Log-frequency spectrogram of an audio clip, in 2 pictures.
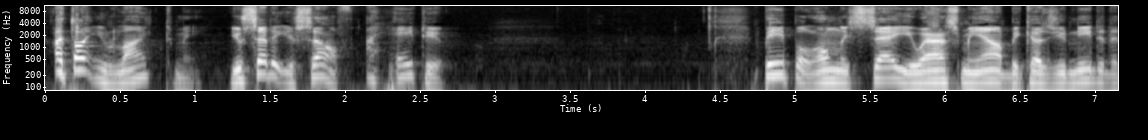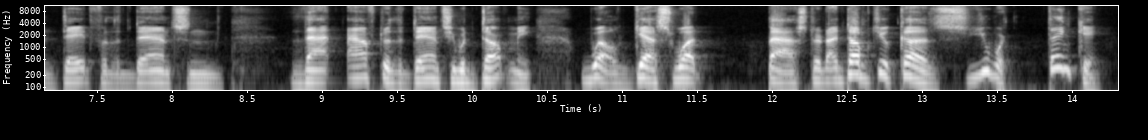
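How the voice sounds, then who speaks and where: A man's voice: medium pitch, animated, normal speed, sharp tone, dry recording. A man playing a furious, scornful jilted young person in an emphatic, declamatory dramatic reading. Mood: indignant, scornful.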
